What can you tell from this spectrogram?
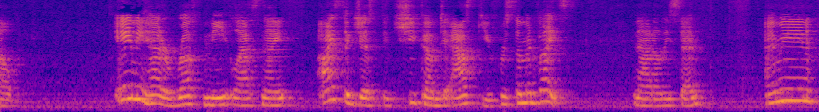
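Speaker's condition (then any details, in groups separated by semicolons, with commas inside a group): No condition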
